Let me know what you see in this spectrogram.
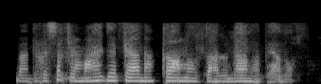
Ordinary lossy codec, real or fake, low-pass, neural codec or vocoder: Opus, 32 kbps; fake; 7.2 kHz; codec, 16 kHz in and 24 kHz out, 0.6 kbps, FireRedTTS-2 codec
